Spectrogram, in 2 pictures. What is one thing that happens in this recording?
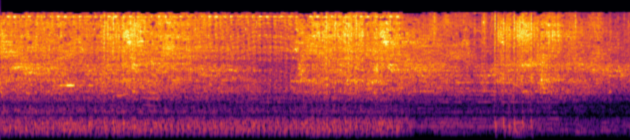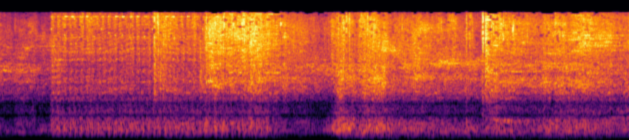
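Automatic gunfire rattles rapidly.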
